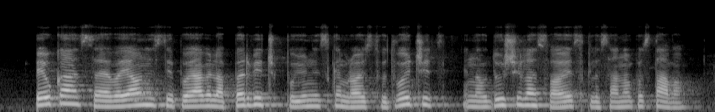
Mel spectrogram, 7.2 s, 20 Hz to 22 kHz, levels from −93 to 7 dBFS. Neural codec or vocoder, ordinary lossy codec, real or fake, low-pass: none; Opus, 24 kbps; real; 7.2 kHz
